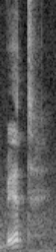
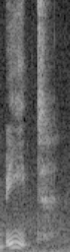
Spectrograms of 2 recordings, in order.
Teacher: the short I in bit, and the slightly longer E in beat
